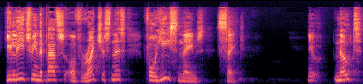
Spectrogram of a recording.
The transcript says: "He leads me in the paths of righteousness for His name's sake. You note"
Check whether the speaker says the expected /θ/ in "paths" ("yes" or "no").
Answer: yes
